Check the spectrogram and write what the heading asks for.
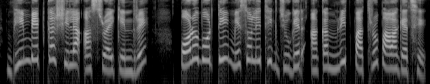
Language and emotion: Bengali, neutral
